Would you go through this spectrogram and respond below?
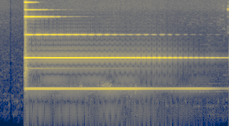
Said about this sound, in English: And I'm going to ring a bell and make a shift, but you, of course, are welcome to keep sitting.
